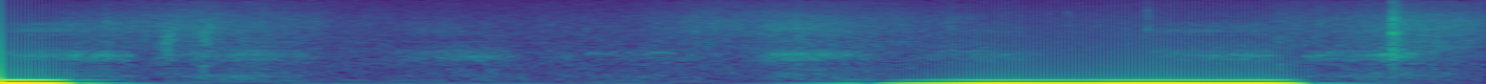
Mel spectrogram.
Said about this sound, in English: We're going to do the same thing. We're going to try the different tones in the different ears. Same as before. Point whichever direction you think you hear them.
